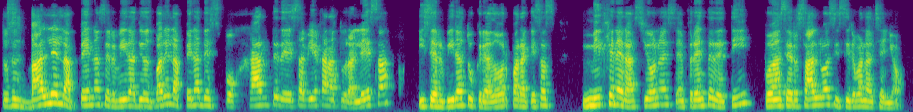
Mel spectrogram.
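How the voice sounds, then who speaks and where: Woman church teacher, mother, earnest testimony style, mid pitch. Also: moderate pace, fairly bright tone. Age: adult with children. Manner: earnest, personal testimony with frequent fillers and restarts. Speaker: preacher.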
